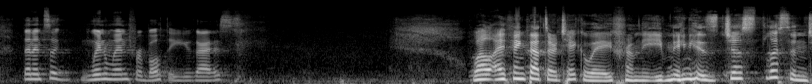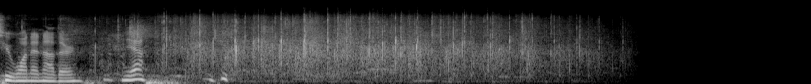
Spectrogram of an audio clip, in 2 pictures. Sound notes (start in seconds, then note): 8.9 audience applauding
